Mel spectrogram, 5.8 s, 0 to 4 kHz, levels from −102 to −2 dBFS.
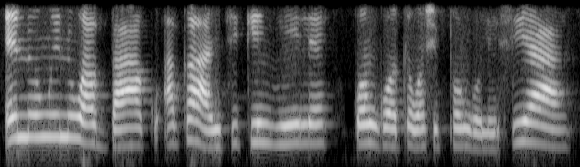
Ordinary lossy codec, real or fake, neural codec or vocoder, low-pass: none; real; none; 3.6 kHz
